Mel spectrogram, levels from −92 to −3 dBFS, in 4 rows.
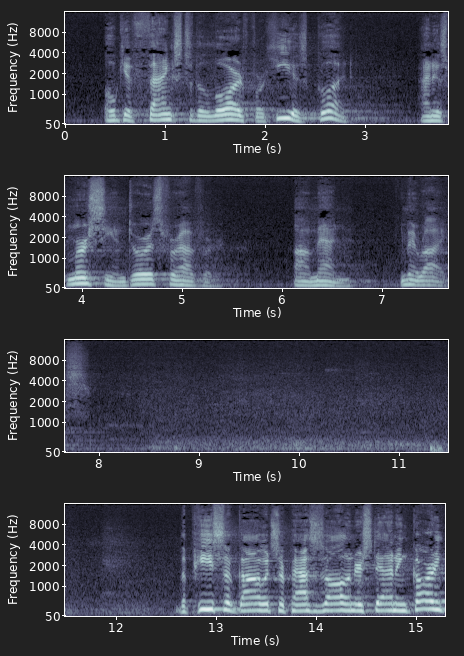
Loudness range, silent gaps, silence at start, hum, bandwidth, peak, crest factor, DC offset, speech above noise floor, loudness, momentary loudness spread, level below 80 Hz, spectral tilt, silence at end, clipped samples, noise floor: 25 LU; none; 0.4 s; none; 16 kHz; -4 dBFS; 22 dB; under 0.1%; 35 dB; -22 LUFS; 19 LU; -62 dBFS; -4.5 dB/octave; 0 s; under 0.1%; -56 dBFS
